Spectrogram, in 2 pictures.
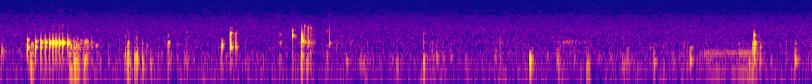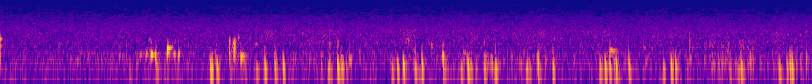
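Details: Stomach growling (borborygmi) from a slightly hungry stomach, recorded for ASMR: low gurgles and bubbling rumbles, loudest at the start and trailing into soft pops.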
